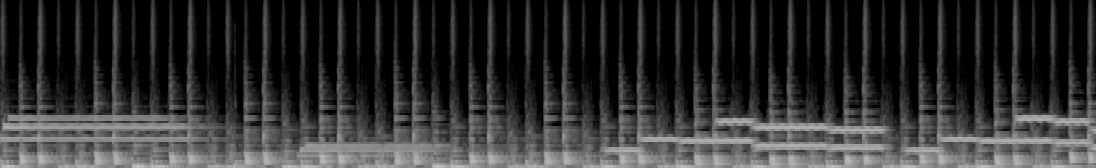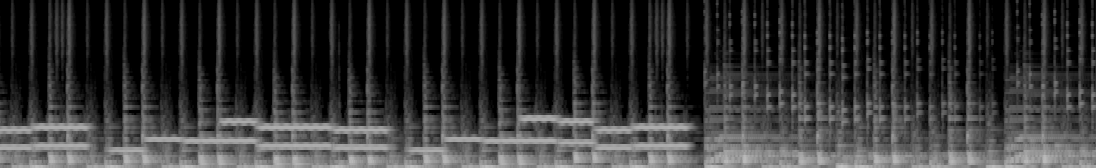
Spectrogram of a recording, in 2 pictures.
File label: Bgm map; ovenbreak; cookie run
